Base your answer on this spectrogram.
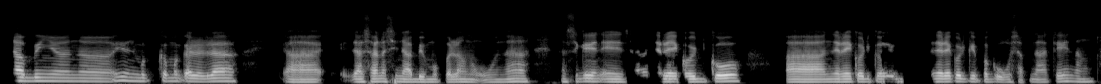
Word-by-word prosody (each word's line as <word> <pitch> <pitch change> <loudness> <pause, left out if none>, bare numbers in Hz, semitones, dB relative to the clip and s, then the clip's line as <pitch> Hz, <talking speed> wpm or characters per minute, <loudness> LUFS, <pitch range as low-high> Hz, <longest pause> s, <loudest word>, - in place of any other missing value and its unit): sabi 165 -1 +3
niya 155 -1 -1
na, 150 0 -3 0.3
ayun, 165 -4 -2
wag 150 - -8
ka 155 - -1
mag 155 0 -5
alala, 145 +2 +3 0.5
ah, 115 -1 +1 0.5
sana 130 +1 +1
sinabi 120 -1 0
mo 120 0 -4
palang 120 0 -1
nung - - -6
una. 120 +5 -3 0.3
Ah 130 - -6
sige, 140 +2 +1
yun 135 - -1
eh, 125 -2 0
sana 145 - -11 0.2
ni-record 130 -1 +4
ko. 140 0 +9 0.6
Ah, 120 0 +4
ni-record 125 +1 +2
ko 130 - -1
yung 130 -1 -4 0.3
ire-record 135 +1 +4
ko - - -1
yung - - -12
pag-uusap 115 -3 -5
natin 130 +5 -5
ng 125 -1 -5
130 Hz, 175 wpm, -22 LUFS, 120-140 Hz, 0.6 s, ko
